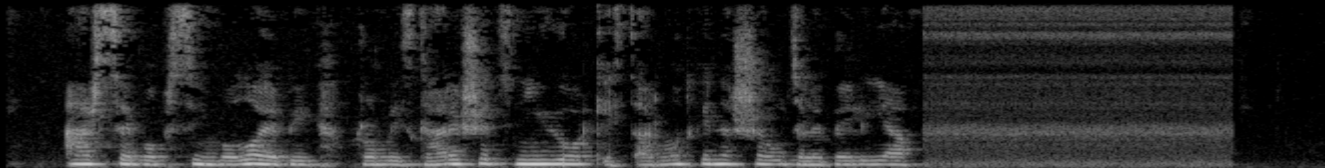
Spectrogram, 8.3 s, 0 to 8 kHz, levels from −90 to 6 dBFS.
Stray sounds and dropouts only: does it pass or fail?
pass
